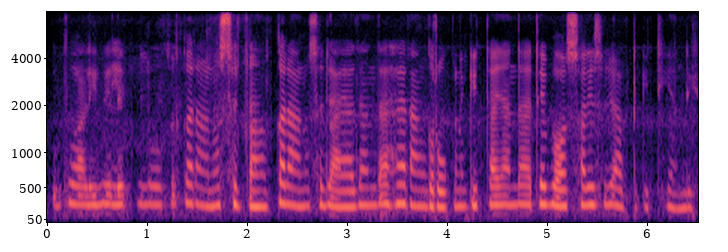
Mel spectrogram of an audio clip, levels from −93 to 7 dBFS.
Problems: background sounds at intervals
